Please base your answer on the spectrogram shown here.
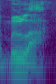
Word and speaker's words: moolah: Mooly. Yeah, moolah.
